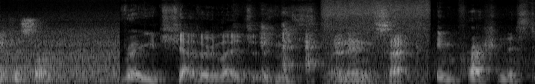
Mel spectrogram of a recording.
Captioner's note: laughs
